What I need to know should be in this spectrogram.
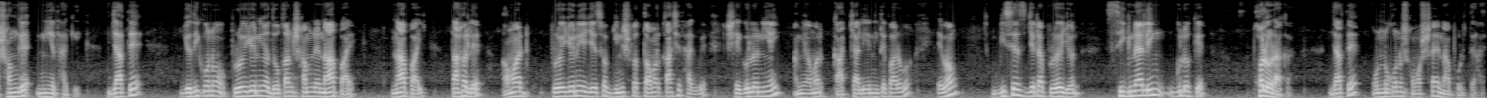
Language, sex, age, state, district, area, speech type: Bengali, male, 30-45, West Bengal, North 24 Parganas, urban, spontaneous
